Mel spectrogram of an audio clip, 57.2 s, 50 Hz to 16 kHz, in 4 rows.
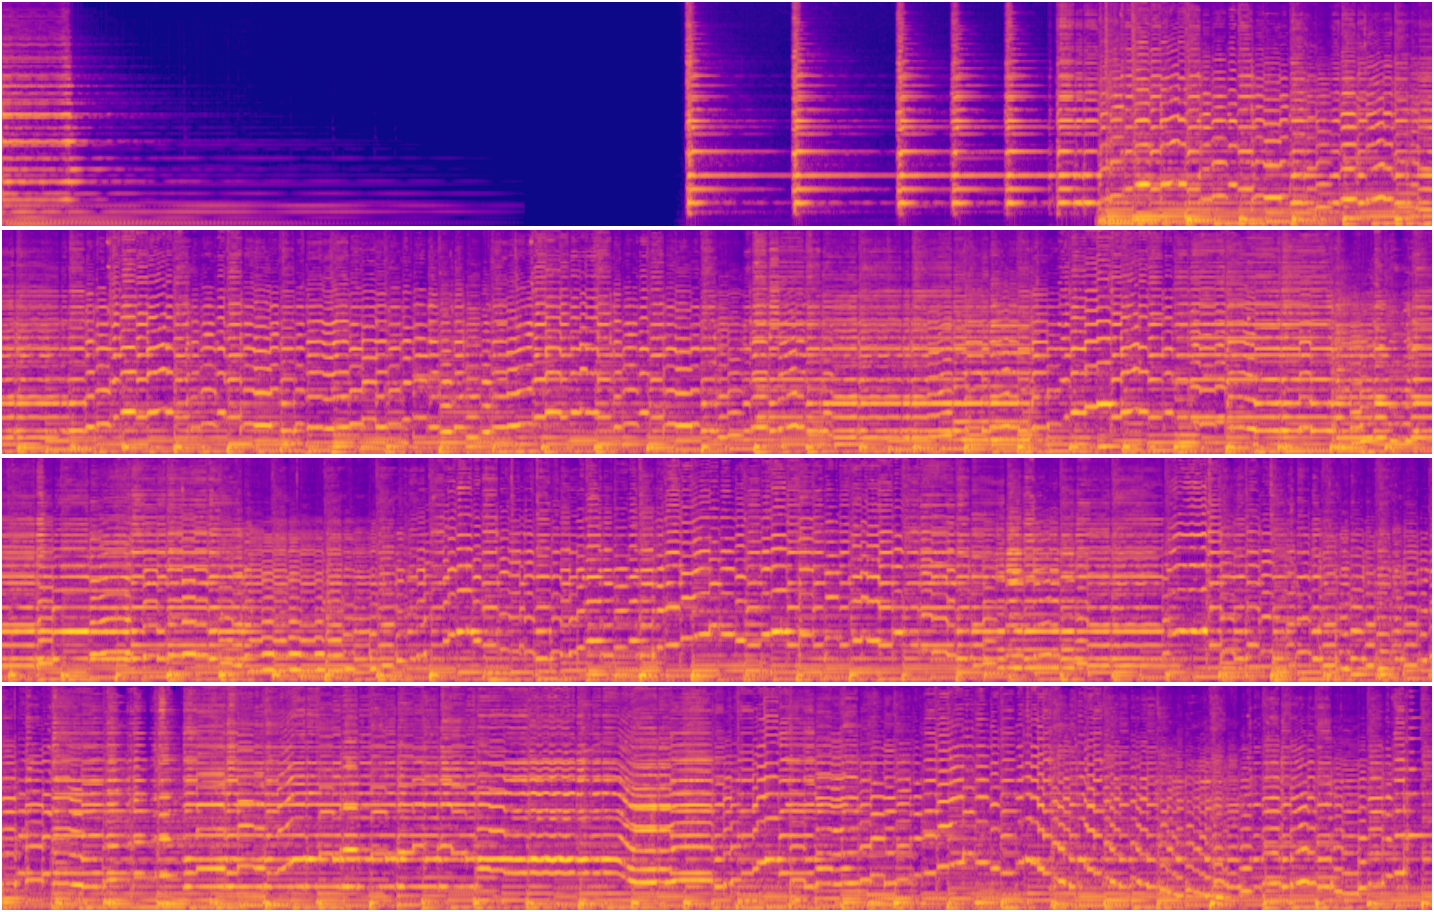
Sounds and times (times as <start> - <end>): Violin, fiddle: 0.0 - 1.8, 6.8 - 57.2.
